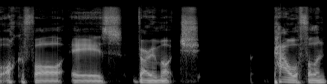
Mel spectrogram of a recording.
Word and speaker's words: Okafor: So depending on what sort of defence you're playing against or the fullback you're playing against, certainly Okafor is Okafor. Seemingly, that's how you pronounce it, because by commentating on LUTV, you get everyone telling you how to pronounce names, which is great.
